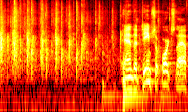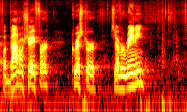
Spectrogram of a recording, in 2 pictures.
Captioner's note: applause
